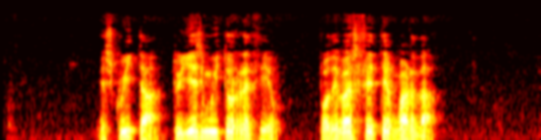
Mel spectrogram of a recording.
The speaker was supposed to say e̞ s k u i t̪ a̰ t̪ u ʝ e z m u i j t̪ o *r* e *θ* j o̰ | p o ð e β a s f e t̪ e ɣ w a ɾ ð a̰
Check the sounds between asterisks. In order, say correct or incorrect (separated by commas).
correct, correct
